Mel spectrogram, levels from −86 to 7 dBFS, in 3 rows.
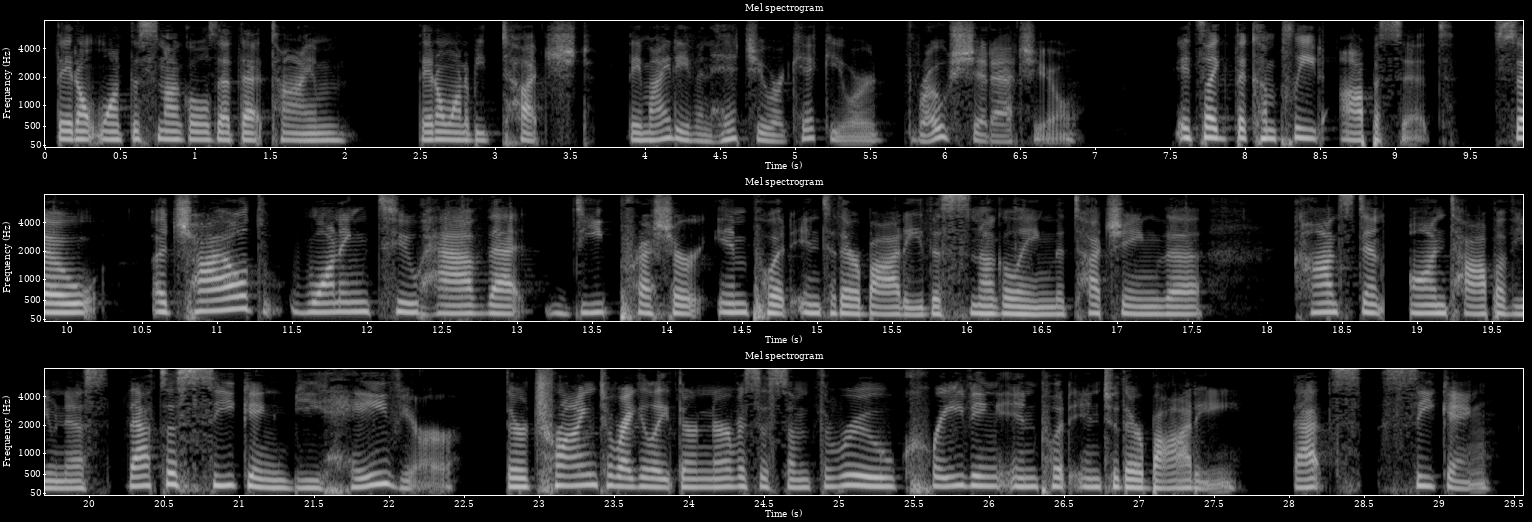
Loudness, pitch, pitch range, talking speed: -26 LUFS, 195 Hz, 180-220 Hz, 150 wpm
